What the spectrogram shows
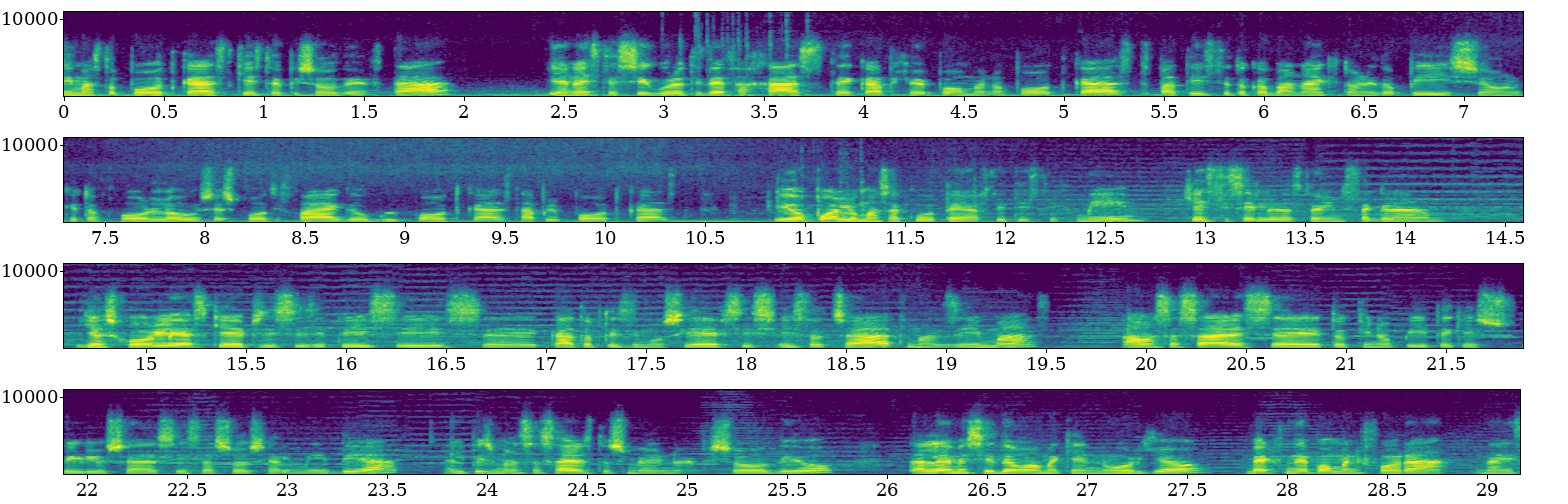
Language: Greek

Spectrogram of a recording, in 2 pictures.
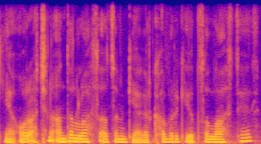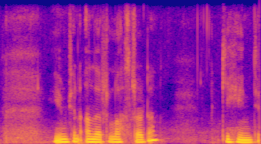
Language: Kashmiri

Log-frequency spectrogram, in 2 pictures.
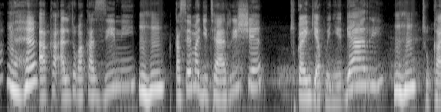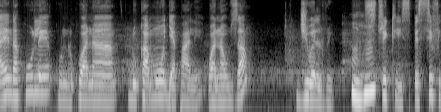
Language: Swahili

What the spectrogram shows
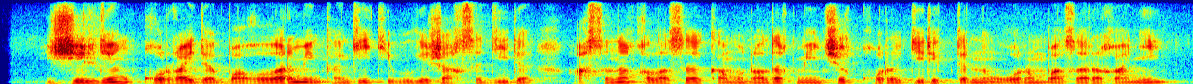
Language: Kazakh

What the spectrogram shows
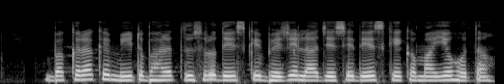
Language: Bhojpuri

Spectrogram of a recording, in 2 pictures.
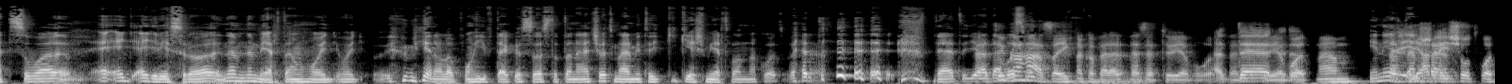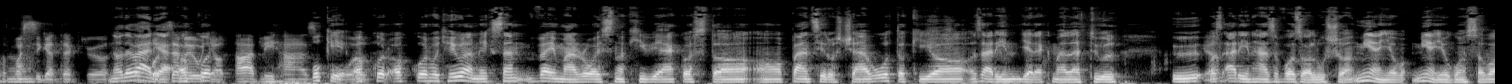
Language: Hungarian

